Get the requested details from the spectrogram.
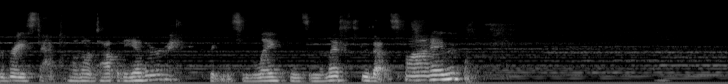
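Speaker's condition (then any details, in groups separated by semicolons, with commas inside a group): No condition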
